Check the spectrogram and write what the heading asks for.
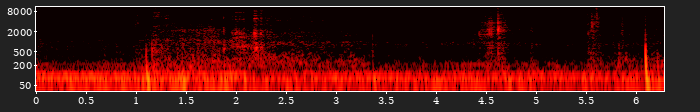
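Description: Faint rustling and rubbing in two stretches, with a light click about a second in, over a low steady hum: handling noise from someone moving about in a tight space under a truck.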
